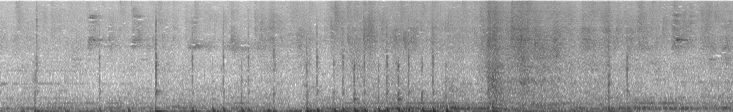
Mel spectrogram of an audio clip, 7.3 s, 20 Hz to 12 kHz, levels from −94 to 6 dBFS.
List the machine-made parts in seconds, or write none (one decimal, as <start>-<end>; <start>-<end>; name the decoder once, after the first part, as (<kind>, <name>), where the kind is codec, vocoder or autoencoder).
2.6-3.1 (codec, SNAC); 4.9-6.1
